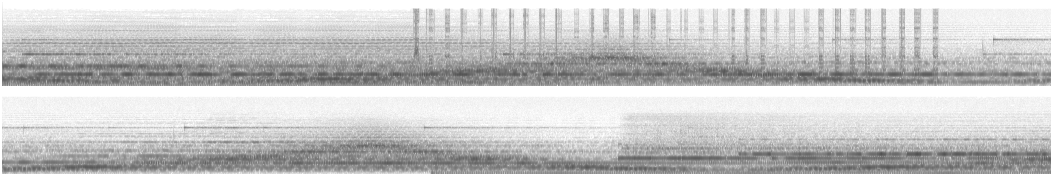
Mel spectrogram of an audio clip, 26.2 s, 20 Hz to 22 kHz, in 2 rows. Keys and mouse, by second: 0.4 Delete, 3.1 ctrl+z, 5.1 click, 12.6 alt+shift+click, 13.3 click, 15.8 click, 17.2 click, 18.5 alt+g, 18.9 alt+r, 19.8-22.1 alt+drag, 22.5-23.5 alt+drag, 24.9 click.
